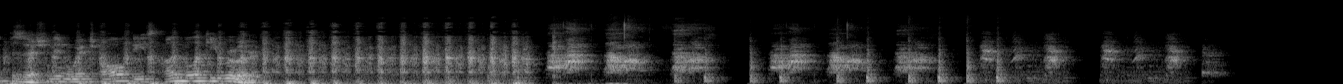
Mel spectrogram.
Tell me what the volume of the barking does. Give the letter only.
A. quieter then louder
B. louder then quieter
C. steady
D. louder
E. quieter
B.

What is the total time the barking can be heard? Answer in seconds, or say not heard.
12 s.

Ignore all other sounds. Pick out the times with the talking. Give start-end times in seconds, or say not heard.
0.0-2.5.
